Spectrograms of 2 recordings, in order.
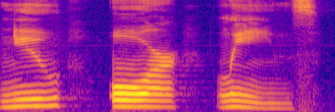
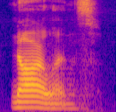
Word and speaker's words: New Orleans: He said every syllable, drawing them out so it sounded like New Orleans, instead of the one-syllable word her classmates used, Narlands.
